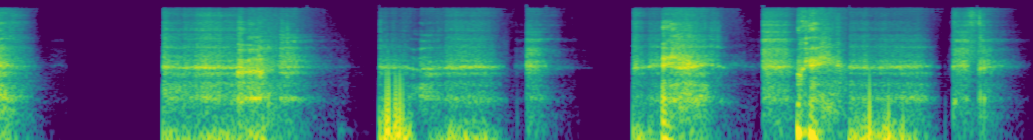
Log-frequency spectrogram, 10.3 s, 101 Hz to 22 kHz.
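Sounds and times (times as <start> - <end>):
heavy breathing into a microphone: 1.7 - 5.7, 6.4 - 10.2.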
